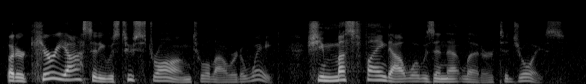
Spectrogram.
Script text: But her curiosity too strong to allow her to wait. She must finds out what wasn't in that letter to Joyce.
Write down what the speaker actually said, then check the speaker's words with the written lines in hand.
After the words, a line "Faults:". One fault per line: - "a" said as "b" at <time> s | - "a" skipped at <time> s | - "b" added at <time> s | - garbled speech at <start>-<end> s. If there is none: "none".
But her curiosity was too strong to allow her to wait. She must find out what was in that letter to Joyce.
Faults:
- "was" added at 1.1 s
- "finds" said as "find" at 3.6 s
- "wasn't" said as "was" at 4.2 s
